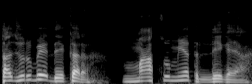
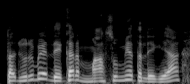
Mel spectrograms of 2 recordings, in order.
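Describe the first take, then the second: First: Shayari recital. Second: Said in the usual way. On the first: Real, not acted. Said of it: "बहुत ही प्यारी शायरी लिखी है". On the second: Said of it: "कहते हैं".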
